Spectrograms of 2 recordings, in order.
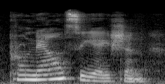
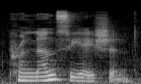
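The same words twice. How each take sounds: First: The second syllable sounds like 'noun'. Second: The second syllable sounds like 'nun'. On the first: The speaker calls it wrong. "A lot of people say pronunciation" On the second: The speaker calls it right. "the word is actually pronunciation"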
